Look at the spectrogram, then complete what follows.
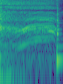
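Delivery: high-pitched burst of laughter; short, high laugh; real laugh. Real, not acted. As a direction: crack up briefly at your own remark. Laughs at own warning.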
